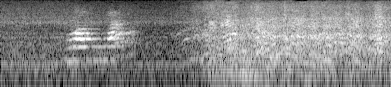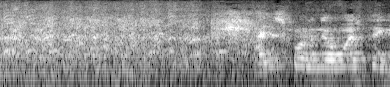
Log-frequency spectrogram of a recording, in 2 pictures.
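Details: Domestic cat 'talking': a short, bright meow near the start, then loud human laughter and chatter, and a wavering, stretched meow at the end.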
